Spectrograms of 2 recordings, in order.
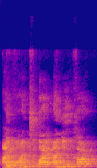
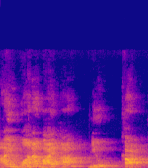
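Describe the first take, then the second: First: Both words 'want to' are said fully. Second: 'Want to' is reduced to 'wanna'. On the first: "ये भी सही है" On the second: "shortcut वाना"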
